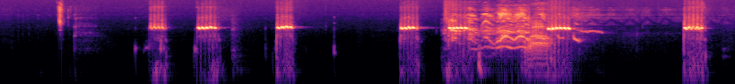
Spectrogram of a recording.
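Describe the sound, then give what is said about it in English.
A person imitates a cricket with a series of short, sharp chirps in an irregular rhythm, then a longer warbling burst of whistly trills, followed by a brief exclamation. “But I think my cricket is the best. Let's hear your cricket.”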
